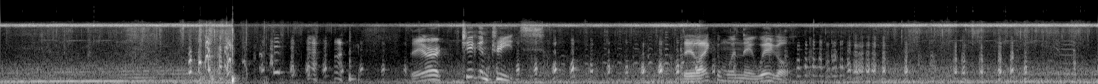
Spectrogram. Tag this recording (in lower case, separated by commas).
cluck, chicken, fowl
